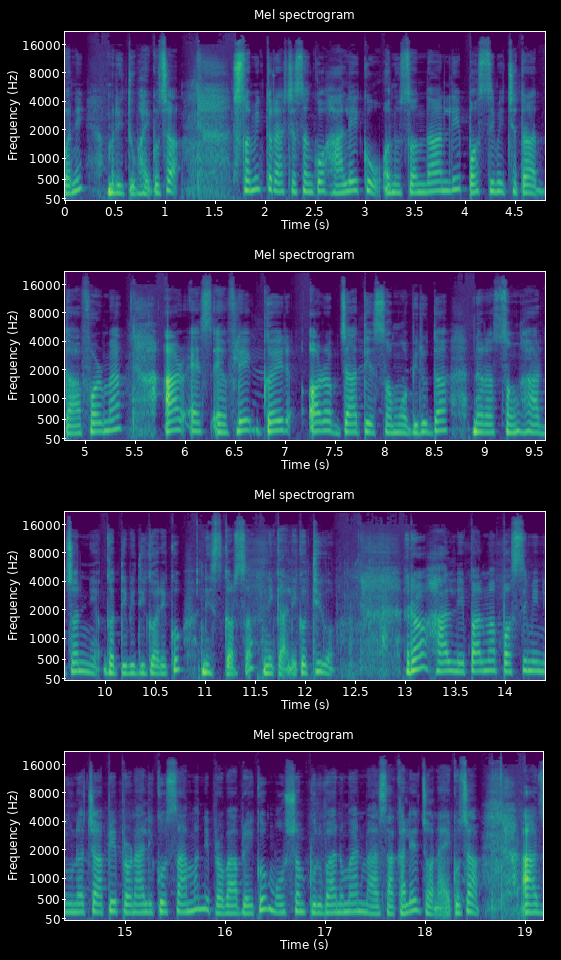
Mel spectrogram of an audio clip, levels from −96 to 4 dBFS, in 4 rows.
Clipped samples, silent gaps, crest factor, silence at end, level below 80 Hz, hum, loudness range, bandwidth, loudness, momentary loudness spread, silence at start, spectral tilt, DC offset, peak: under 0.1%; none; 26 dB; 0 s; -64 dBFS; none; 3 LU; 19.5 kHz; -26 LUFS; 7 LU; 0 s; -4.5 dB/octave; under 0.1%; 0 dBFS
